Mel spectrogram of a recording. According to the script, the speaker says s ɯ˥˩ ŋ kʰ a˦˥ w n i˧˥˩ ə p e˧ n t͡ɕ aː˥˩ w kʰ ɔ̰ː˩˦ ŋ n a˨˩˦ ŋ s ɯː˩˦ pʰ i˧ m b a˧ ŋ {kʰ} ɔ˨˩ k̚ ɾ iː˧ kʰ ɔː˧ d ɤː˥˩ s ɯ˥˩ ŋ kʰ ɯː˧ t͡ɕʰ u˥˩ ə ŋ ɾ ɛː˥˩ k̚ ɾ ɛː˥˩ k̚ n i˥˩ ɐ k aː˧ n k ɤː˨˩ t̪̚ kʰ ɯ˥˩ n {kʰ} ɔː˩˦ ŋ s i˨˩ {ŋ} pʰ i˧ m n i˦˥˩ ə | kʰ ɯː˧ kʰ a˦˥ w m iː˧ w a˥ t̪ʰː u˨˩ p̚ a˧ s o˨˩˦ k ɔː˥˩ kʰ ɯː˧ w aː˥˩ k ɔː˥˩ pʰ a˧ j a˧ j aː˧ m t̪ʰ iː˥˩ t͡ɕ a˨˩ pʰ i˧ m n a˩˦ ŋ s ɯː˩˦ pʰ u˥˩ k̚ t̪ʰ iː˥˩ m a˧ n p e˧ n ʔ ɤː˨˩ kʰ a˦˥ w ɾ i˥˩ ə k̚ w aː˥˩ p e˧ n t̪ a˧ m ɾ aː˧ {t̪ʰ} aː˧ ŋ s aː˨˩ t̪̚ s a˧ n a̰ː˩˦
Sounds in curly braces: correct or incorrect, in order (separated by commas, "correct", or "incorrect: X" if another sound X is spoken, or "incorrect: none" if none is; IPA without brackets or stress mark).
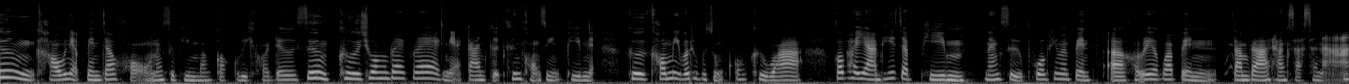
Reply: incorrect: k, correct, correct, correct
